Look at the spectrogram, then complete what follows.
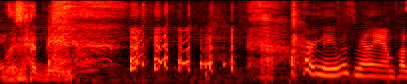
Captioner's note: chuckle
